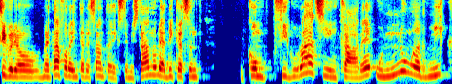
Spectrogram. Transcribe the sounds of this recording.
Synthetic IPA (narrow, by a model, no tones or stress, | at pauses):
siɡurjeome̞t̪afo̞ɾəint̪e̞ɾe̞sant̪əekst̪ɾe̞mist̪anulujad̪ikəsunt̪ | ko̞mfiɡuɾat̪sijɨŋkaɾe̞ʔunːumərmik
